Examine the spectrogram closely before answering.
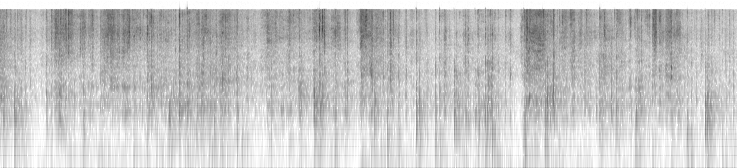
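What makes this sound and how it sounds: A wooden object is tapped quickly, giving hollow, clip-clop knocks with short, dry decay. The taps come in an uneven, rapid stream with bright edges and a few louder accents.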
